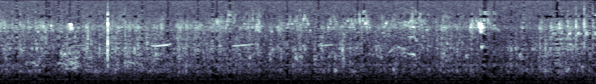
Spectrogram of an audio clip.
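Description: Birds calling at a waterhole: a steady run of short chirps and whistles, with two sharp clicks, one about a second in and one near the end.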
